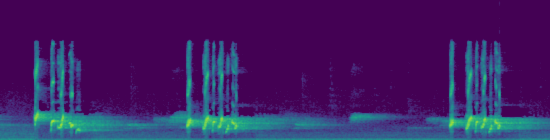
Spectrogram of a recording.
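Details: Red-whiskered bulbul song played as voice training for young birds: three bursts of quick, bright warbled notes, each followed by a long ringing echo, spaced about three seconds apart.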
